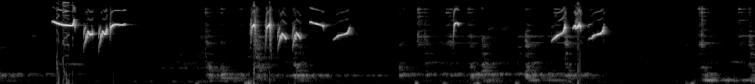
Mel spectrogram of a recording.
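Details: Cinereous tit singing 'gacor nembak' as a lure recording. High, quick bursts of sharp chirps and down-slurred whistles, four phrases spaced about a second or two apart, faint low murmur between them.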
